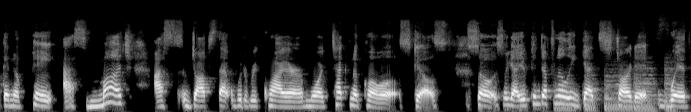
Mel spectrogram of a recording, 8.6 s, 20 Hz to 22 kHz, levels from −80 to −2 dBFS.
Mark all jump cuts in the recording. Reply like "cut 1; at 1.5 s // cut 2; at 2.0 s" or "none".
none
